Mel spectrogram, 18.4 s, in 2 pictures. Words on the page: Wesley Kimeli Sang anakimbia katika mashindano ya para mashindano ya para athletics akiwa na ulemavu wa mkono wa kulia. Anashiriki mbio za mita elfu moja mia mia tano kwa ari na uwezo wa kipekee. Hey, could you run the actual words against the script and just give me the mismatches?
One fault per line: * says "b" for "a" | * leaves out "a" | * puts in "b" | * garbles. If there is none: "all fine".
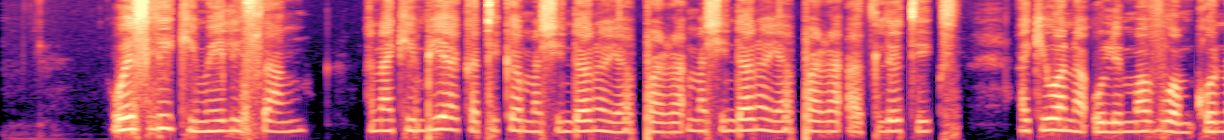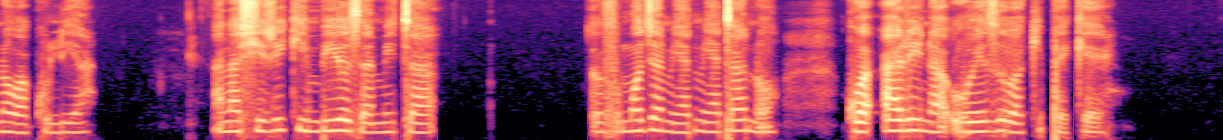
all fine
